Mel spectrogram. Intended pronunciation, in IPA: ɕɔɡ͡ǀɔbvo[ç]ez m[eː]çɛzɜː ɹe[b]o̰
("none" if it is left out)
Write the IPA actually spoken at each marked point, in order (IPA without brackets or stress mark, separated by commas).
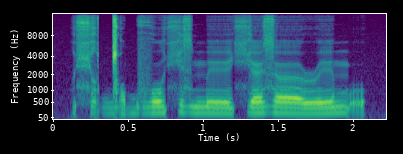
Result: ç, eː, m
